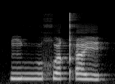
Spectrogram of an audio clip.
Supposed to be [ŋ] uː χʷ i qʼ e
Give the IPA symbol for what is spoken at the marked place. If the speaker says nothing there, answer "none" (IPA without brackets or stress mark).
ŋ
